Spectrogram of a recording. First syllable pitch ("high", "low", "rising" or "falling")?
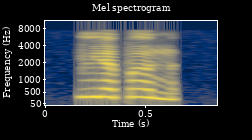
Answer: falling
